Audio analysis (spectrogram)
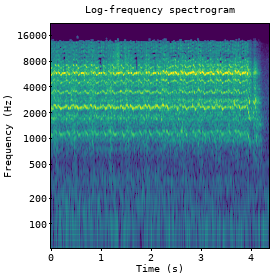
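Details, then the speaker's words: Yamaha YFZ450R after rebuild, with new spark plug, air filter and oil filter: electric start gives a steady, high starter whine, even and smooth for four seconds, engine spinning freely with no binding. "we got to drop some oil in it put push this button it should turn right over wow"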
